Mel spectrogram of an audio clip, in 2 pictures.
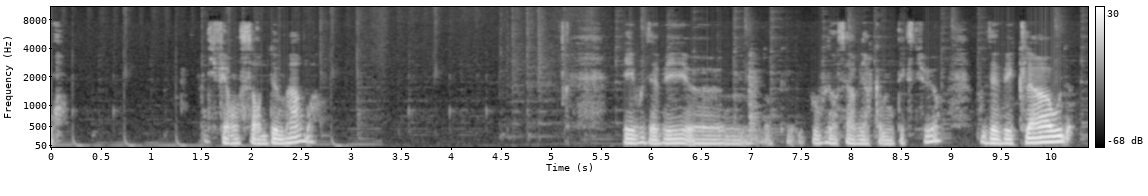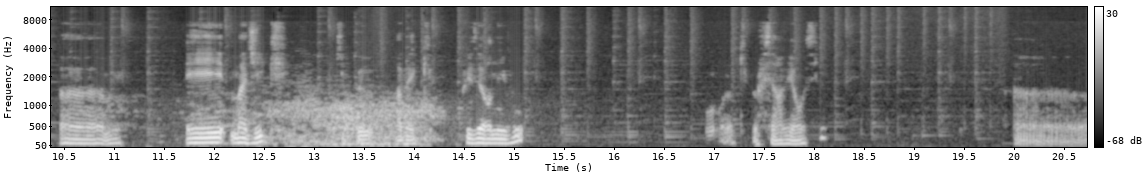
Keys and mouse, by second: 4.4-20.7 drag.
